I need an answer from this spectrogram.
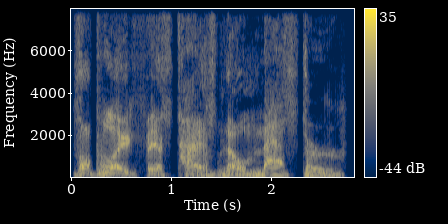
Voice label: Male Fel Orc Play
